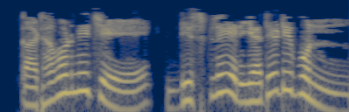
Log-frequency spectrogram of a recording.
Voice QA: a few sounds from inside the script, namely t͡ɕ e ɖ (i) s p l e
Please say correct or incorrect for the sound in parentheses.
correct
